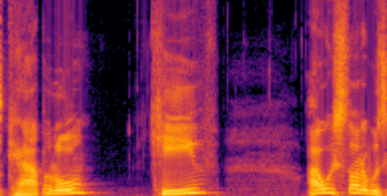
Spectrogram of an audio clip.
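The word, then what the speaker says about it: Kyiv: Well, apparently the backstory to that is Kiev is a Russian pronunciation of that city. And I don't know if you know this or not, but Ukrainians don't want to be aligned with Russia. So their pronunciation, Ukraine, which is not the Ukraine, like the Miami University, Ukraine doesn't have the, and it's pronounced Kiev.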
